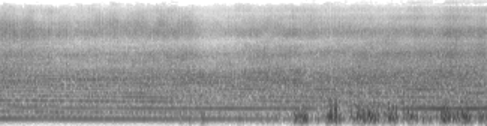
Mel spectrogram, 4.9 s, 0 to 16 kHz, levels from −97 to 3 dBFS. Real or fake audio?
real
